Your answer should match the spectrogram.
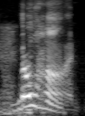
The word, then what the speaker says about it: Johann: It's pronounced and originally Johann.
